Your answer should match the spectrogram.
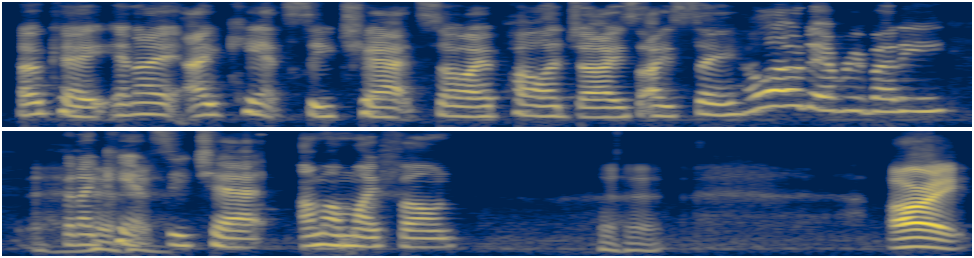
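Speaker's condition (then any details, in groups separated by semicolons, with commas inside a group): No condition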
